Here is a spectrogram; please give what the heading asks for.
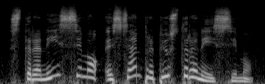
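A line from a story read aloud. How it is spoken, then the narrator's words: Exclaiming. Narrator (Italian): esclamò Alice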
